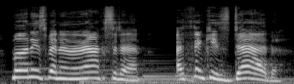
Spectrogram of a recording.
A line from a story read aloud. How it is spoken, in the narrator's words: screaming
